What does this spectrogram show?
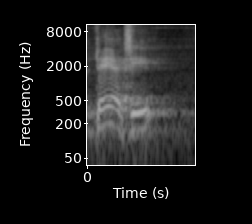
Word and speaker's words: deity: The actual pronunciation is deity, but Srila Prabhupada said deity, therefore we say deity.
